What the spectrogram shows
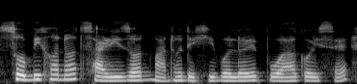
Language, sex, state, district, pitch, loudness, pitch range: Assamese, female, Assam, Kamrup Metropolitan, 180 Hz, -17 LUFS, 175-205 Hz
